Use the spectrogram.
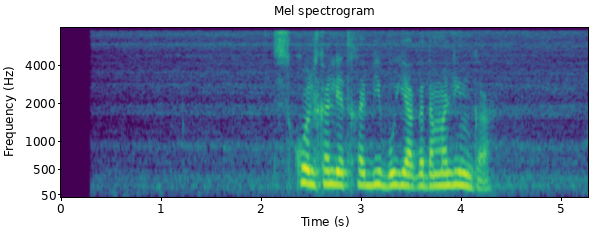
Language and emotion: Russian, angry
